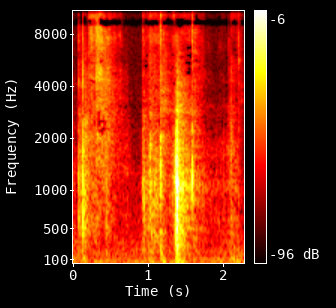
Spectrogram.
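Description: Pages of a picture book being turned by hand: faint paper rustling and handling, with one sharper click about one and a half seconds in.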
